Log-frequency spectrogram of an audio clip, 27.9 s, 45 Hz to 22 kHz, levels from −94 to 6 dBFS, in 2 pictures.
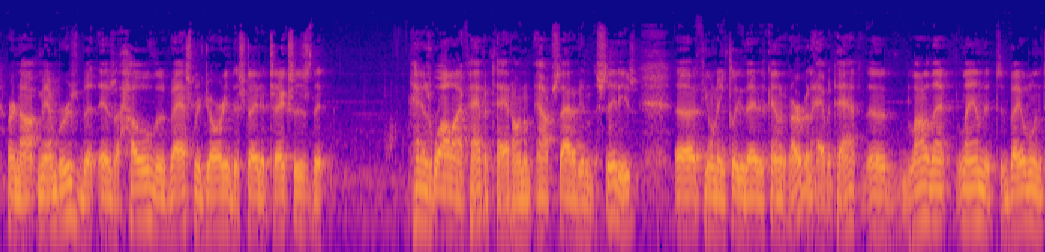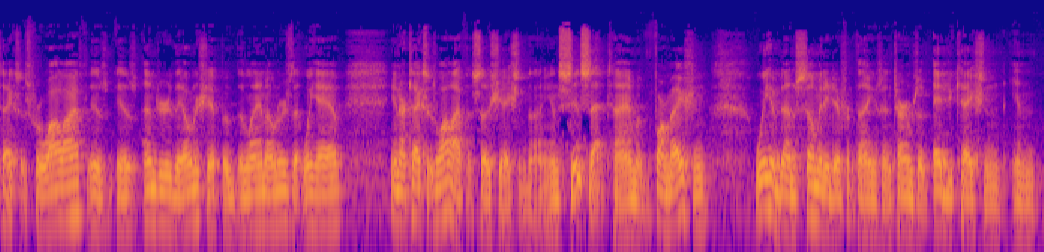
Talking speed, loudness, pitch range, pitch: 185 wpm, -23 LUFS, 85-100 Hz, 90 Hz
